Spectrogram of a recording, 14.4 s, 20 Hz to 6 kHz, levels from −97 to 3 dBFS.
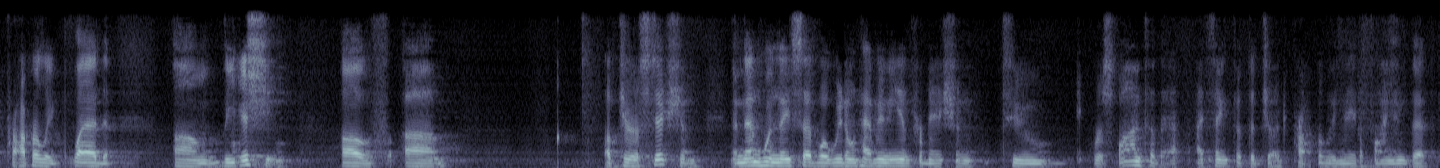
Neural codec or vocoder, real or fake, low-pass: autoencoder, 48 kHz, 32 numbers a frame, DAC-VAE, trained on Japanese speech; fake; 5.4 kHz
